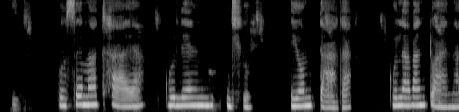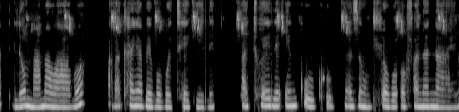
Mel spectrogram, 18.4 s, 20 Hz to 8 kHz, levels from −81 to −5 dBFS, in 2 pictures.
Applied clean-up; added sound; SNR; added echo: neural mask model Resemble Enhance denoiser.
